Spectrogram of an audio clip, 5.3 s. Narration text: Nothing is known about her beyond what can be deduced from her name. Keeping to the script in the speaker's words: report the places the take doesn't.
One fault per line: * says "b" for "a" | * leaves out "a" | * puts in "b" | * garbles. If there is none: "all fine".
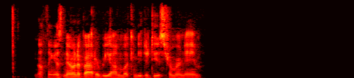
all fine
